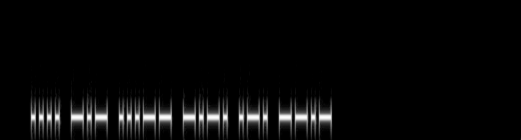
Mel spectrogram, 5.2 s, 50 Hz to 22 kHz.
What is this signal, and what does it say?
Morse code, heard as a keyed tone, about 30 wpm, 700 Hz. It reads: HK3CRQ
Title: DXCC-100 Call Signs - 6 Characters - 30wpm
